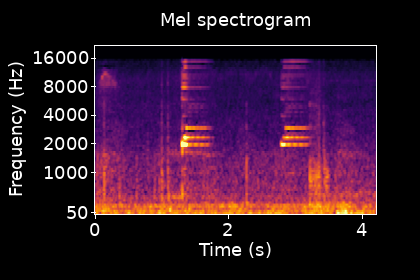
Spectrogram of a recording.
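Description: Two short electronic beeps from a phone, about a second and a half apart, with near silence around them.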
